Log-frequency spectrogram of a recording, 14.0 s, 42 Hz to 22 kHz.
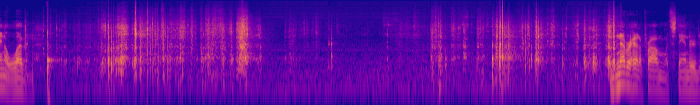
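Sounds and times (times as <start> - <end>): packaging rubbing and rustling: 1.2 - 6.4, 7.7 - 12.4.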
